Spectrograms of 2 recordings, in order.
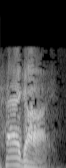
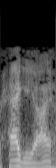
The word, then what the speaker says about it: Haggai: the book of Haggai, or Haggai, however you choose to pronounce it.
